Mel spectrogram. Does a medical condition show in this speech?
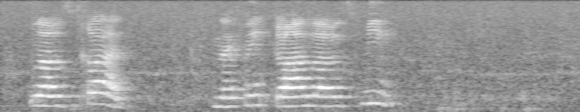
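Yes: cerebral palsy, mild.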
